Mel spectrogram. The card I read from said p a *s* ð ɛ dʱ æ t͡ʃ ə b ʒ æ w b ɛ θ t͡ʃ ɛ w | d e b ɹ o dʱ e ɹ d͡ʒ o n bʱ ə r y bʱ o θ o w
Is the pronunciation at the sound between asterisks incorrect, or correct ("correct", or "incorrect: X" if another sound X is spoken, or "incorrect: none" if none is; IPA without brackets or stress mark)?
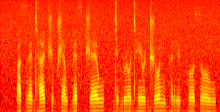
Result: incorrect: θ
